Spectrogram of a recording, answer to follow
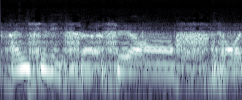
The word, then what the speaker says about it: Acirits: précis attention faut s'accrocher, je vais épeler. C'est Alpha, India, Charlie, India Roméo, India Tango Sierra, ça se prononce Airit.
